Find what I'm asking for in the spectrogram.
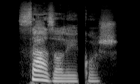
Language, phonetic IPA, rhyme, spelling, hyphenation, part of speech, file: Hungarian, [ˈsaːzɒleːkoʃ], -oʃ, százalékos, szá‧za‧lé‧kos, adjective, Hu-százalékos.ogg
- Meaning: percentile, percentage, percent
